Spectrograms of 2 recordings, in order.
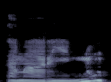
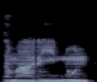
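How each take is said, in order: First: The word ends in a vowel, without a final n. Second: The word ends with an added final n sound. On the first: The speaker calls it right. "I said tamareenu" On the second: The speaker calls it wrong. "not tamareenun"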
